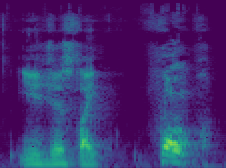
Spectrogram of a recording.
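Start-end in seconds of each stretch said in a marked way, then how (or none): 1.2-1.6 sudden loud, higher-pitched whomp; punchy whomp. Shown as a demonstration. Cutting through someone's hysterical energy, punchy whomp. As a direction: punch it out like a blow. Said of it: "It's kinda like shouting to somebody".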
